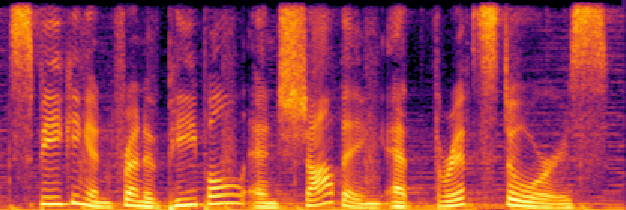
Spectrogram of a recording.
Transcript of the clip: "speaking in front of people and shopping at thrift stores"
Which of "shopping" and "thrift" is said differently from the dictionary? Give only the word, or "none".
none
